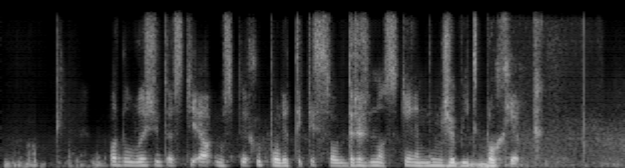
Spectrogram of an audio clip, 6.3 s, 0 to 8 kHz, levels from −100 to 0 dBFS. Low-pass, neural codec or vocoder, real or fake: 7.2 kHz; codec, 16 kHz, 1 kbps, X-Codec, HuBERT features, trained on general audio; fake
